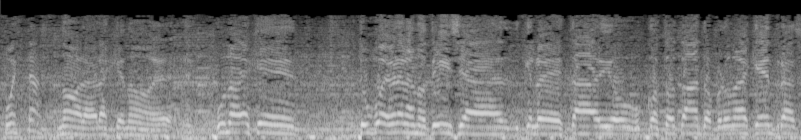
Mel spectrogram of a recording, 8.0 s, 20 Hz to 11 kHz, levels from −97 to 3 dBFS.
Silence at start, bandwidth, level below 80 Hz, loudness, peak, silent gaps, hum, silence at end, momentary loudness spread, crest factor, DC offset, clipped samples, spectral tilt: 0 s; 8 kHz; -32 dBFS; -18 LUFS; -4 dBFS; none; none; 0 s; 3 LU; 12 dB; under 0.1%; under 0.1%; -6.5 dB/octave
